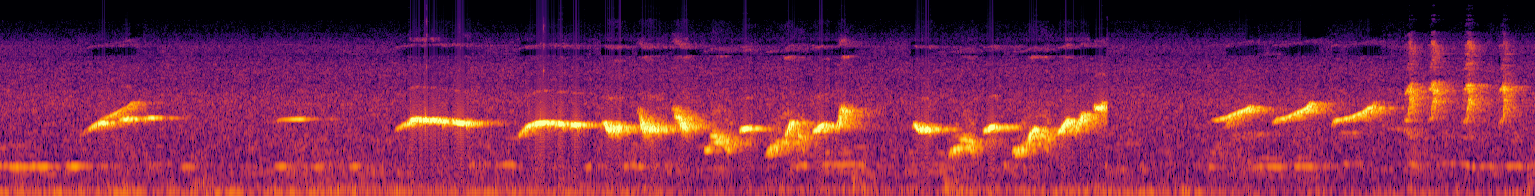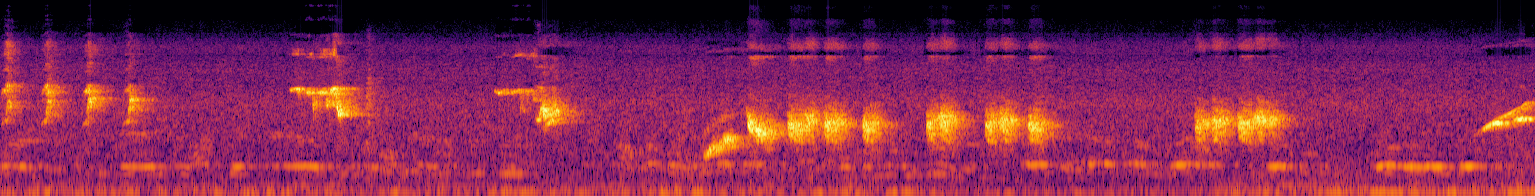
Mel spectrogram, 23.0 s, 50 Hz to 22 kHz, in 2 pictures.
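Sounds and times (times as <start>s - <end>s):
bird singing whistled phrases: 0.2s - 8.4s, 9.1s - 12.8s, 13.7s - 14.4s, 15.2s - 15.9s, 16.8s - 19.5s, 20.5s - 21.3s, 22.2s - 23.0s.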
